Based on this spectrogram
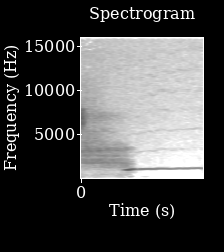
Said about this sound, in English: Whoa, you got the whistle down.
